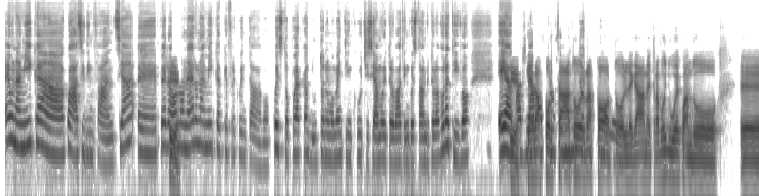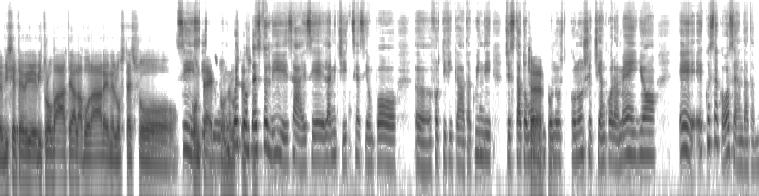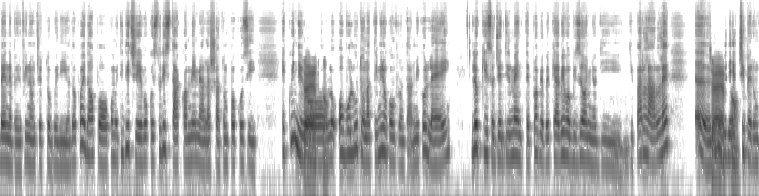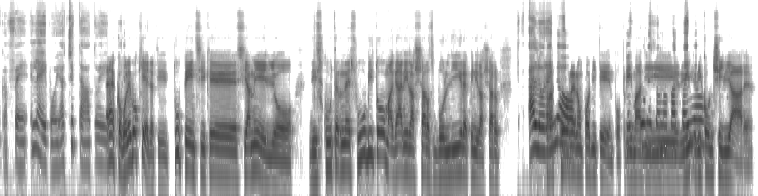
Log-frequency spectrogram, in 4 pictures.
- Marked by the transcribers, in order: other background noise; tapping; other noise
- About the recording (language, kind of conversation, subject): Italian, unstructured, Come ti senti quando un amico ti ignora?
